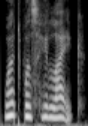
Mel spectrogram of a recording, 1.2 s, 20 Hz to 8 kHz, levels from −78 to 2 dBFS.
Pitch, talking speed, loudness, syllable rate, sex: 245 Hz, 205 wpm, -15 LUFS, 3.7 syllables/s, female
